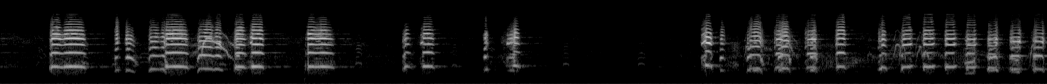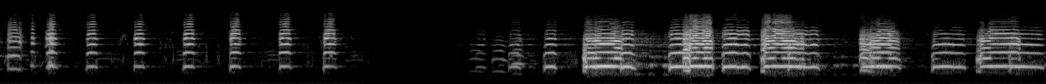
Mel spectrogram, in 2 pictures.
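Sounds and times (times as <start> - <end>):
whooper swan bugling honks: 0.0 - 5.8, 6.4 - 14.2, 15.1 - 20.9.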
